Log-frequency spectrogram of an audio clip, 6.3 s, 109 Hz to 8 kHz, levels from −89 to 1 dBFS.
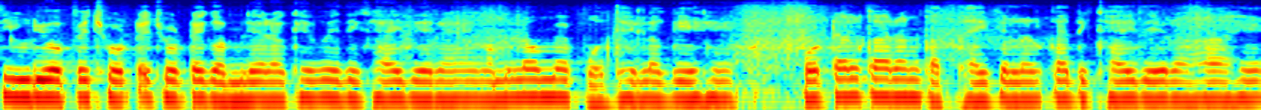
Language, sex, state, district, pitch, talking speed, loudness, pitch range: Hindi, female, Chhattisgarh, Korba, 170 Hz, 245 wpm, -15 LUFS, 165-175 Hz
